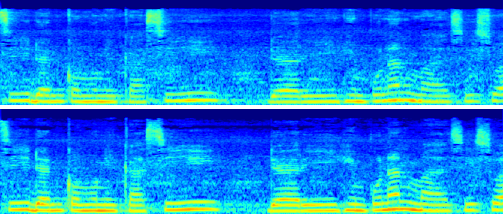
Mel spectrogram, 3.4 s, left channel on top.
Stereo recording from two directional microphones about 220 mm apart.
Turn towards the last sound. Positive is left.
turn(degrees=-35)  # may be behind; listen again after turning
